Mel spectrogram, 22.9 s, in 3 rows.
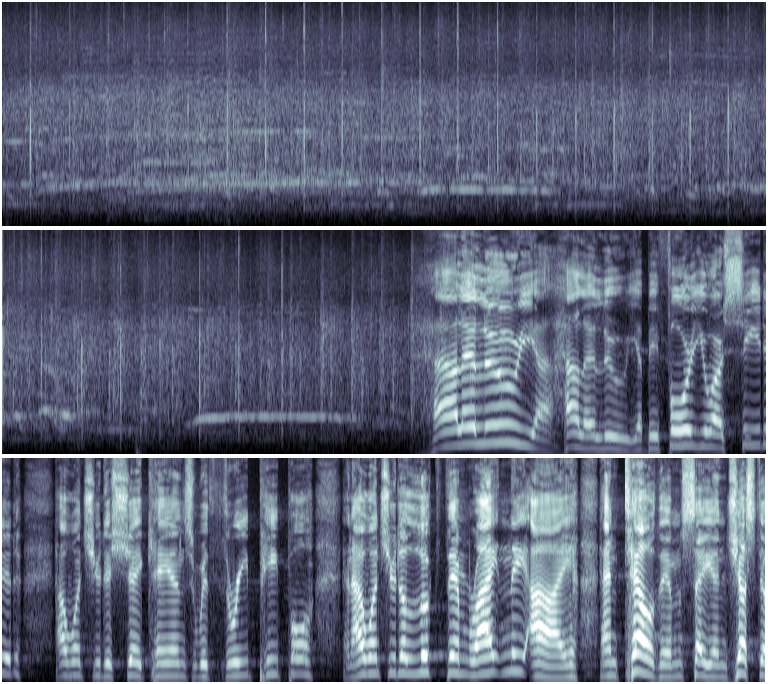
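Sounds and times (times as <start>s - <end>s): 
audience shouting: 0.0s - 8.9s
audience clapping: 0.0s - 12.2s
speech: 12.0s - 22.8s.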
